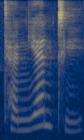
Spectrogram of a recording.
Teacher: an I followed by another vowel sound usually sounds like there's a Y sound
